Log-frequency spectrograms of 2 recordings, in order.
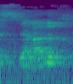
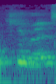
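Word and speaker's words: Ciarán: parle depuis plusieurs jours la tempête sirane ou kirun la prononce àirlandaise on aura des rafales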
